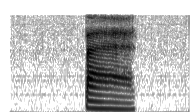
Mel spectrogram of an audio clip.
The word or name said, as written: pad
